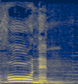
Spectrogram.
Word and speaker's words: wohnen: El verbo wohnen, wohnen, residir, wohnen. Aquí tenemos la H, como hemos dicho antes, la H no se pronuncia, simplemente se extiende la vocal.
